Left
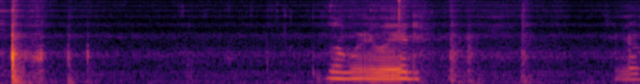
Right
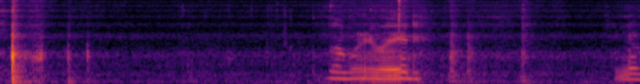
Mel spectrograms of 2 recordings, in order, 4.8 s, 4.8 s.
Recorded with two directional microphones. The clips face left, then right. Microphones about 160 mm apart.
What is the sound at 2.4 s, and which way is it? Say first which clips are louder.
Speech: left 4 dB; 25° left (ahead or behind).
